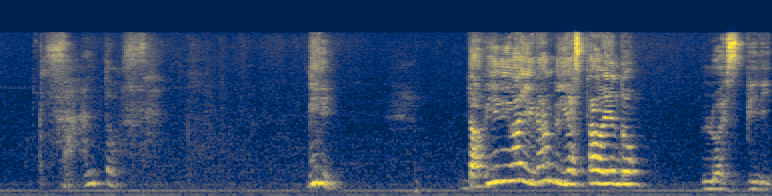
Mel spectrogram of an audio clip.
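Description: An older man speaks with animation into a nearby microphone.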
